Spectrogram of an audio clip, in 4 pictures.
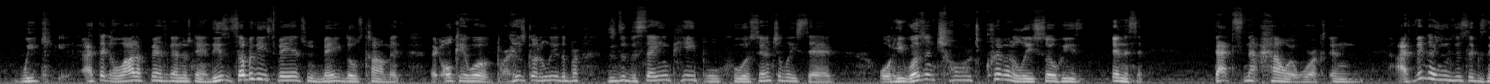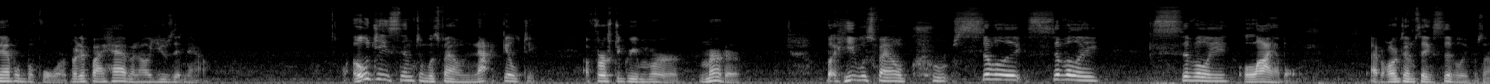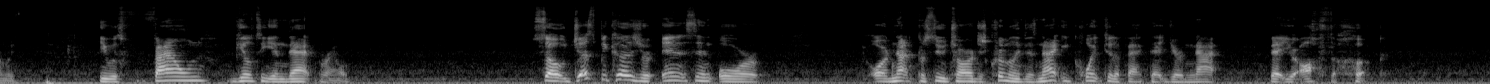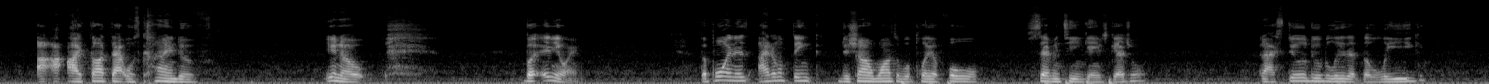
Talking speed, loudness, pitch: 160 wpm, -24 LUFS, 125 Hz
